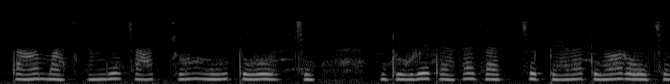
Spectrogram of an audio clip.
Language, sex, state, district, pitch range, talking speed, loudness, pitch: Bengali, female, West Bengal, North 24 Parganas, 230-245 Hz, 115 wpm, -40 LUFS, 235 Hz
